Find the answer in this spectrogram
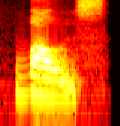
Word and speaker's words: vowels: 5 होते हैं वाउल्स, जिसको आप वॉवल्स बोलते होंगे मे बी। अगर नहीं बोलते हैं तो बहुत अच्छी बात है, अगर बोलते हैं तो करेक्ट कर देती हूँ pronunciation. So its correct pronunciation is vowels.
